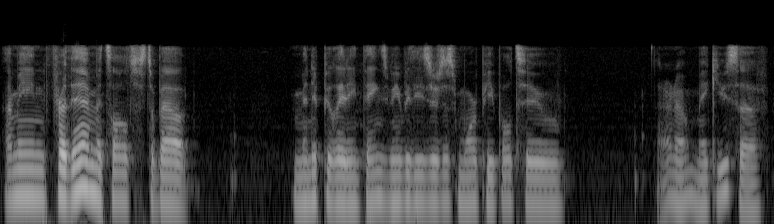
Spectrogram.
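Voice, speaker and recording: A man's voice: medium pitch, fairly even intonation, moderate pace, dark tone. A man playing a tabletop game, talking in a thoughtful, hedging way. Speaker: player. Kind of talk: casual tabletop play. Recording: dull lo-fi sound.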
